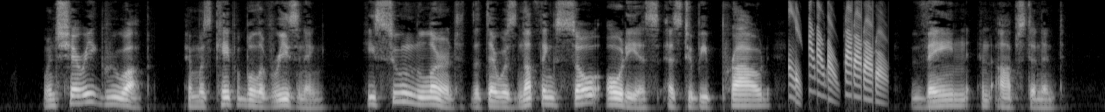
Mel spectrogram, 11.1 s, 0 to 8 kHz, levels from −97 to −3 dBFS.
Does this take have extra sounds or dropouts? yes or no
yes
